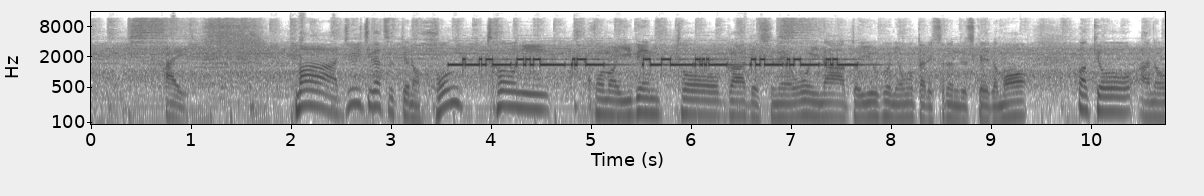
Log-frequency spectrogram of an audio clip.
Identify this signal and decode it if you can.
TTY/TDD text telephone tones (45.45 baud Baudot), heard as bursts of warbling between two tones, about 400 Hz shift, 1600 Hz centre. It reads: A MEMORIAL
